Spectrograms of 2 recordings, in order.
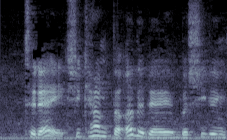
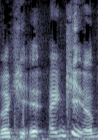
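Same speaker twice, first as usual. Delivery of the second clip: exasperated outburst; 4 semitones higher, 6 dB louder than usual. Real, not acted. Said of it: "I'm so fucking mad".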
